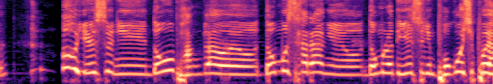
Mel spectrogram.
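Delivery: high-pitched, gushing mock delight; overjoyed greeting. Imagined believer greeting Jesus, hammed-up joy. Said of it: "처음의 반응은 어때".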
